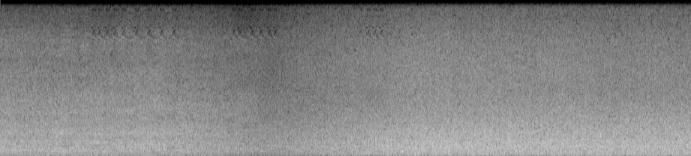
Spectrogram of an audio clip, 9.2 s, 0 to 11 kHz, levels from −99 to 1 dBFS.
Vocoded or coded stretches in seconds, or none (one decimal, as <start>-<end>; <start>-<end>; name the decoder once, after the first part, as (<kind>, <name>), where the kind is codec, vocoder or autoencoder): 0.8-2.4 (codec, SNAC); 3.1-3.7; 4.8-5.5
